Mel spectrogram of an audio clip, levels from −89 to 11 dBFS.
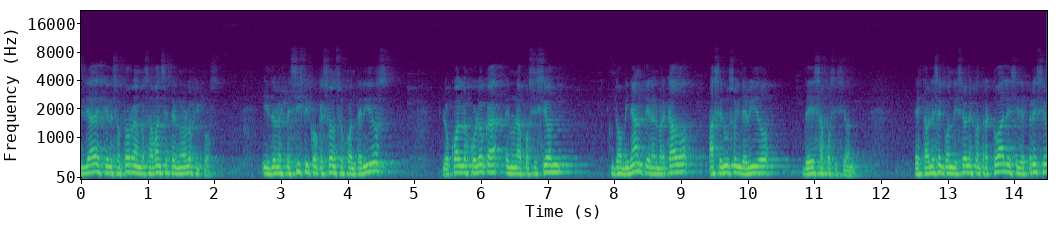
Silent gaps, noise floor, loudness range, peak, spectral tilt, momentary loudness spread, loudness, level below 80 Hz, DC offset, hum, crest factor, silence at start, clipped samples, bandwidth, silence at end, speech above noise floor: none; -46 dBFS; 2 LU; 0 dBFS; -12 dB/octave; 10 LU; -13 LUFS; -52 dBFS; under 0.1%; none; 12 dB; 0 s; under 0.1%; 5.2 kHz; 0 s; 34 dB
